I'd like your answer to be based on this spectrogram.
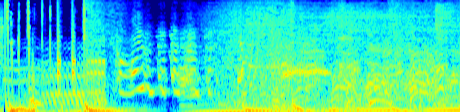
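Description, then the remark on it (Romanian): Turkeys gobble loudly in a rapid, warbling burst, their rattling calls overlapping with a low steady hum underneath. “Cum sunt găinile alea? Da. sau curcani sau ceva.”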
